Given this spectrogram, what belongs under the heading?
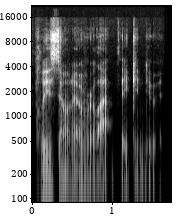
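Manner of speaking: soft whispered repeat of the chat message; breathy, unvoiced whisper. Shown as a demonstration. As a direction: whisper the message back to himself.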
